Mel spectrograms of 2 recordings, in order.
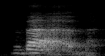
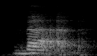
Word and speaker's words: verb: Okay, so we've got very, very, and verb, verb. Okay, so if you notice, my top teeth are actually on my bottom lip when I make that V sound. Very, verb.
